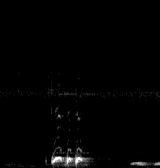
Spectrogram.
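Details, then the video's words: Local zebra dove song used as a lure to get another bird singing: three quick bright coo notes in a tight burst, then a low soft purr. "Perkutut Lokal Gacor Suara Rame saling Bersahutan Pancingan Merangsang untuk Cepat BUNYI."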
